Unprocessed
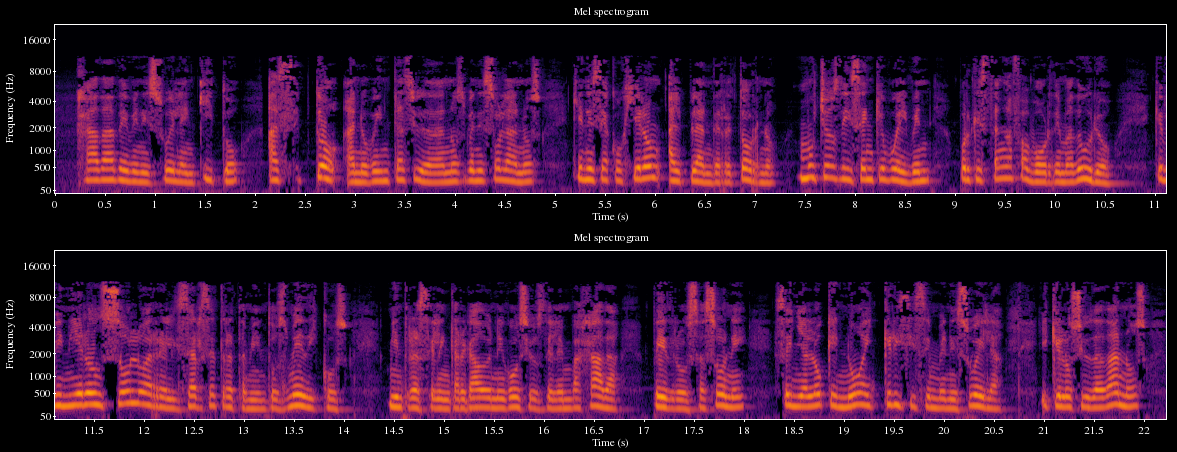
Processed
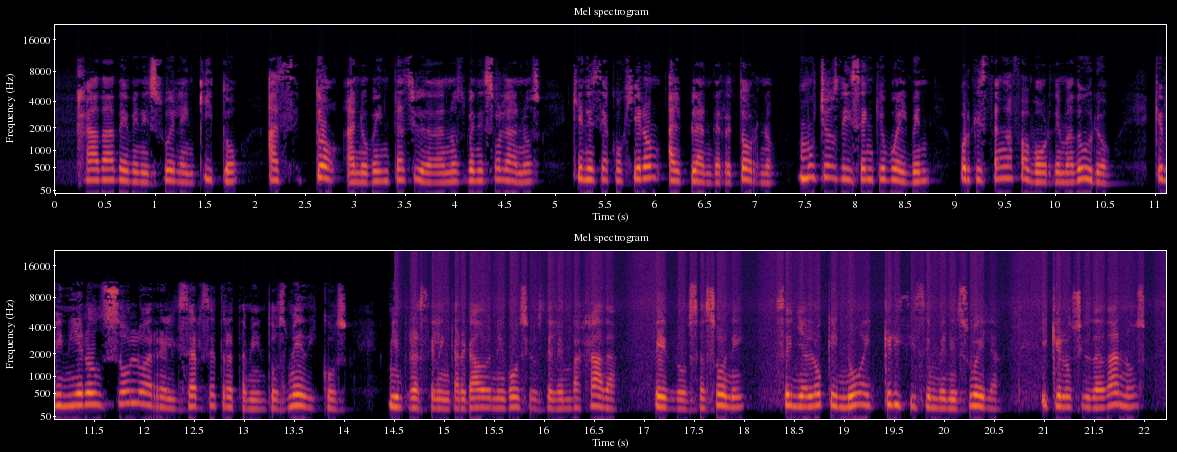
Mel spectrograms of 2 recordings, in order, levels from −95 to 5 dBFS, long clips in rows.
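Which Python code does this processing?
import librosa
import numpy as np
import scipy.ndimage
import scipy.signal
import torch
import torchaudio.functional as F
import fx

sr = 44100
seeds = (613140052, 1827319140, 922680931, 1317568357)

y = fx.noise_floor_step(x, sr, seeds[0], at_s=14.5, before_db=-67, after_db=-42, tilt_db=0.0)
y = fx.peak_eq(y, sr, hz=330.0, db=5.0, octaves=1.3, at=(17.46, 21.04))
y = scipy.signal.sosfilt(scipy.signal.butter(4, 200.0, 'highpass', fs=sr, output='sos'), y)
y = fx.peak_eq(y, sr, hz=6800.0, db=5.0, octaves=0.47)
y = fx.transient(y, sr, attack_db=5, sustain_db=-10)
y = y * 10.0 ** (-8.0 / 20.0)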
